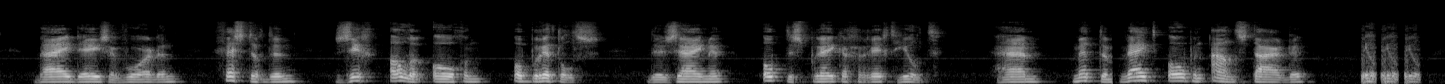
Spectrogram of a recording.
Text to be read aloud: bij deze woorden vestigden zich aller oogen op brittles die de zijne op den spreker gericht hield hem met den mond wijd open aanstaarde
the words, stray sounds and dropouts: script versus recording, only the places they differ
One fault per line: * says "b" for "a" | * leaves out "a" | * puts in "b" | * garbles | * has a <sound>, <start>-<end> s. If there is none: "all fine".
* leaves out "die"
* leaves out "mond"
* has a laugh, 13.6-14.2 s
